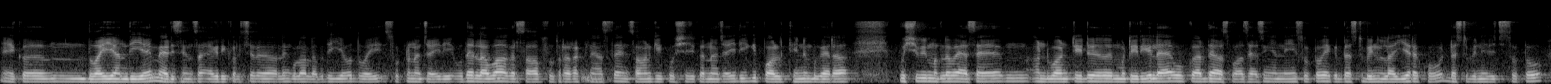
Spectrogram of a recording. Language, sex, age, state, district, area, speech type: Dogri, male, 30-45, Jammu and Kashmir, Reasi, urban, spontaneous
